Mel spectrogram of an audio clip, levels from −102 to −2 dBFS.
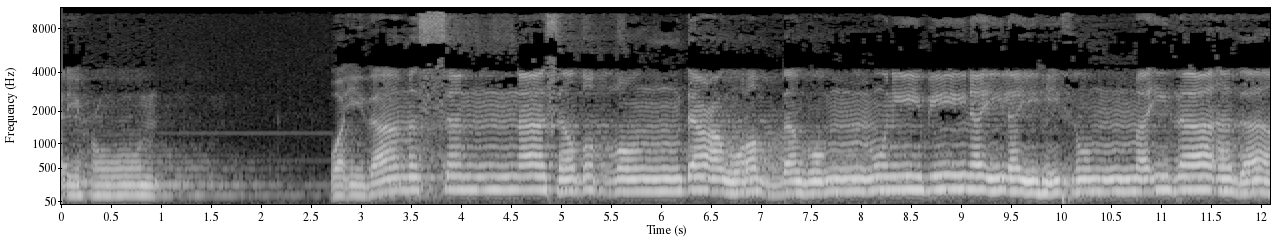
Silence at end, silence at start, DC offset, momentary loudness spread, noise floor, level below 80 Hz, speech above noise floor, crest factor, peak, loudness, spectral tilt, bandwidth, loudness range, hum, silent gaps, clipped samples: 0 s; 0 s; under 0.1%; 7 LU; -56 dBFS; -62 dBFS; 33 dB; 14 dB; -10 dBFS; -24 LUFS; -6.5 dB/octave; 11 kHz; 7 LU; none; none; under 0.1%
